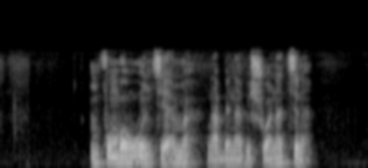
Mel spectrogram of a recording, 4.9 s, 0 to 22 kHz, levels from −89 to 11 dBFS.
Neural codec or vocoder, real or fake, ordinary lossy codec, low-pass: none; real; Opus, 64 kbps; 7.2 kHz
